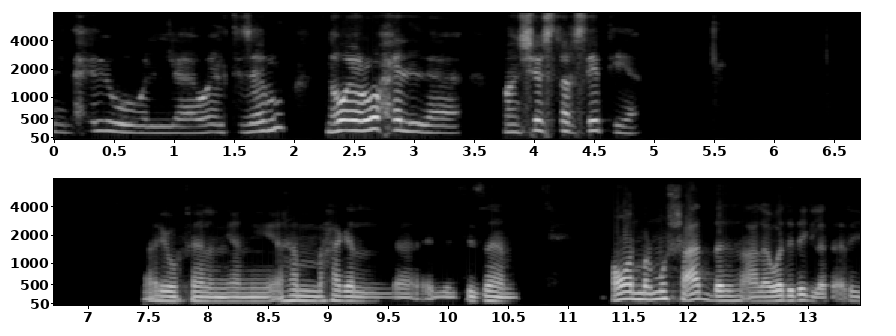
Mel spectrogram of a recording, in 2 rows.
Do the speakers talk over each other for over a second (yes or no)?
no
